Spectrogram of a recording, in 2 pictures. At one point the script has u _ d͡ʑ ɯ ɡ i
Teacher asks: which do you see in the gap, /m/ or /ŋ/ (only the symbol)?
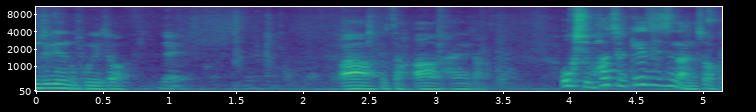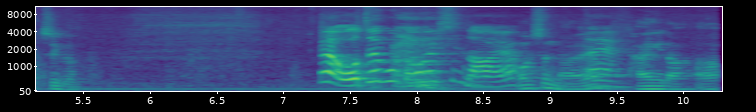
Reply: m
